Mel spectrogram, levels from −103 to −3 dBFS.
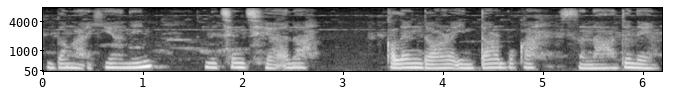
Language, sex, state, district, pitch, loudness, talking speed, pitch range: Mizo, female, Mizoram, Aizawl, 195 Hz, -17 LUFS, 135 wpm, 180-205 Hz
